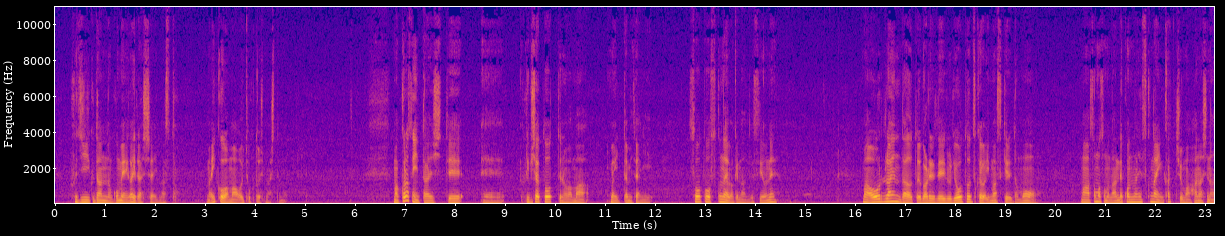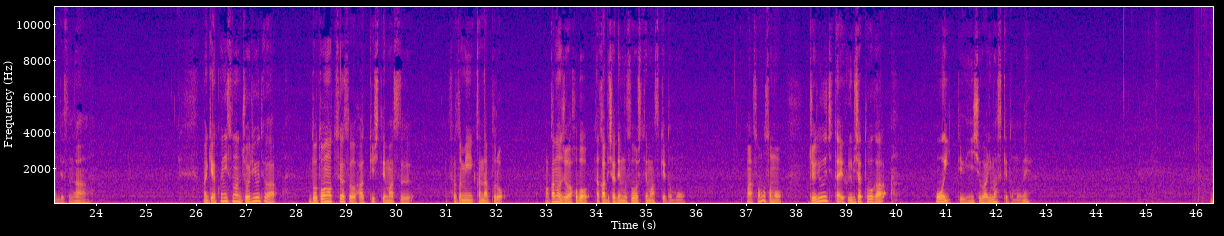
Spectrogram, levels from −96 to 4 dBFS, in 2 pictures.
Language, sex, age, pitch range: Japanese, male, 40-59, 115-140 Hz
